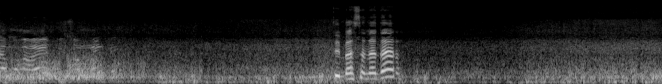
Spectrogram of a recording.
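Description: Strong wind buffets the microphone on Carnon beach while waves roll in and break along the shore, creating a continuous roaring rumble; a person speaks briefly, and a short high-pitched cry cuts through midway.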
